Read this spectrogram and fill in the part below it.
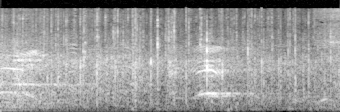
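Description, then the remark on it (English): An audience in Pittsburgh claps in a dense, steady wash of applause that holds evenly throughout, with a few scattered voices and faint cheers mixed into the crowd noise. “You better be clapping in Pittsburgh.”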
